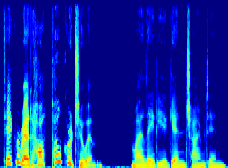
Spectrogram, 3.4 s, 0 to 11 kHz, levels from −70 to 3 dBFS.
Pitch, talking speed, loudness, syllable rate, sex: 225 Hz, 210 wpm, -21 LUFS, 5.4 syllables/s, female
